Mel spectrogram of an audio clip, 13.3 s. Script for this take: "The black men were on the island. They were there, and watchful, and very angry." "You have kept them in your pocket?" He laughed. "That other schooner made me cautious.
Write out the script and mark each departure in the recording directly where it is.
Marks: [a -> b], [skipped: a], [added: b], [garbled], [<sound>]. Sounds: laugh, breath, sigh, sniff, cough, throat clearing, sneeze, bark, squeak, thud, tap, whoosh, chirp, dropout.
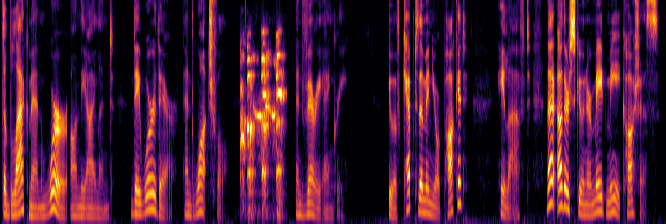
"The black men were on the island. They were there, and watchful, [laugh] and very angry." "You have kept them in your pocket?" He laughed. "That other schooner made me cautious.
